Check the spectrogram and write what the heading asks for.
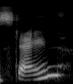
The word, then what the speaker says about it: Steyn: my name is stain uh it's a little bit my name is spelled not the way it's pronounced but that isn't aside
